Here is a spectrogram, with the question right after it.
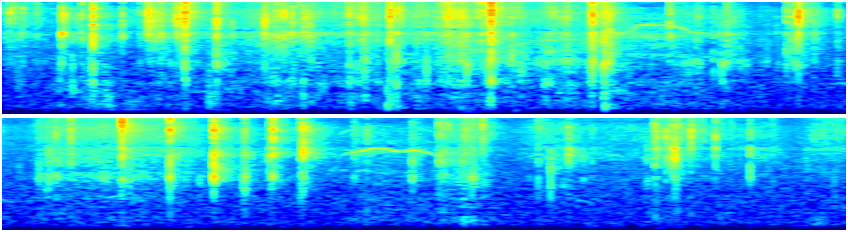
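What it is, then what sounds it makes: Clear plastic packaging sleeve. Fingertips flatten and fold an empty clear plastic packaging sleeve with a cardboard header on a table. Quiet, bright, dry crinkles come in rapid uneven bursts of sharp snaps with almost no low end. Two faint, short, high gliding tones appear partway through.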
